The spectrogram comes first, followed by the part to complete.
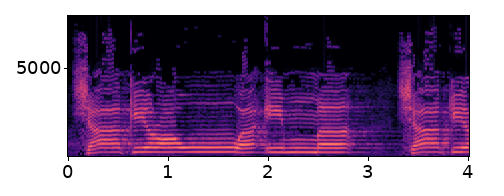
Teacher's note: makhrajnya dari khaisum dan makhraj dari khaisum mempunyai dua harakat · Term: idgam bighunah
